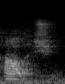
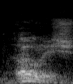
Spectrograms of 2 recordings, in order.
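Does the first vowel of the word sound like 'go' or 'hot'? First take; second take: hot; go. First: The first vowel is short, as in 'hot'. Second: The first vowel is long, as in 'go'. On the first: It is a substance for shining things. The speaker calls it wrong. "not Polish" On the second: It comes from Poland. The speaker calls it right. "it's from Poland. It's Polish"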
